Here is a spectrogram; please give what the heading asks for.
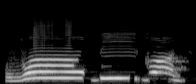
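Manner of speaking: वॉबीगॉन very slow, woe-bee-gone split apart; broken into syllables. Shown as a demonstration. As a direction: stretch वॉबीगॉन into its syllables, slowly. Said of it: "break down कर दो". (वॉबीगॉन को syllables में तोड़कर धीरे बोलो)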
